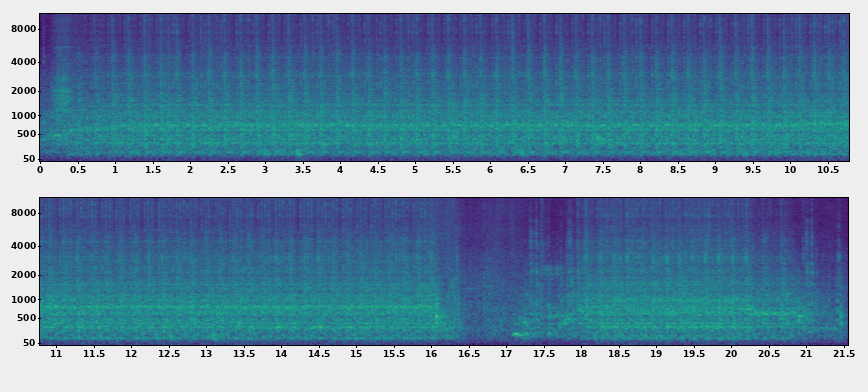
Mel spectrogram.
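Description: A sewing machine quilting a grid design runs in a steady, close, continuous whir, pausing briefly near the end before starting up again.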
